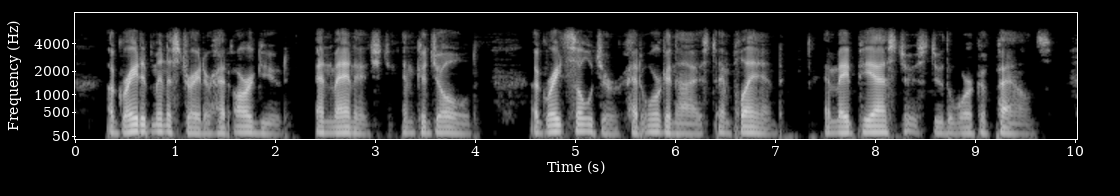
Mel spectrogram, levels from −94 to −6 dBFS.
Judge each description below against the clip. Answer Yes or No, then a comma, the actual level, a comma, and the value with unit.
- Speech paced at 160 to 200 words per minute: No, average, 145 wpm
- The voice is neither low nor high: No, very low, 95 Hz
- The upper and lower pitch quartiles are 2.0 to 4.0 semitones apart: Yes, average, 3.3 semitones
